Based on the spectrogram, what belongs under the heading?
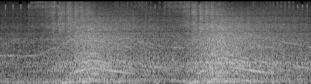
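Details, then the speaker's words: Long-sitting car smoking heavily, with dirty oil despite a recent change: engine revs up unevenly, the acceleration breaking up and surging instead of rising smoothly; stumble under acceleration, cause not yet known. "It's kind of like, you know, if I describe it, what it sounds, you guys are gonna laugh at me, but it's not a smooth acceleration. It kind of breaks up a bit."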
